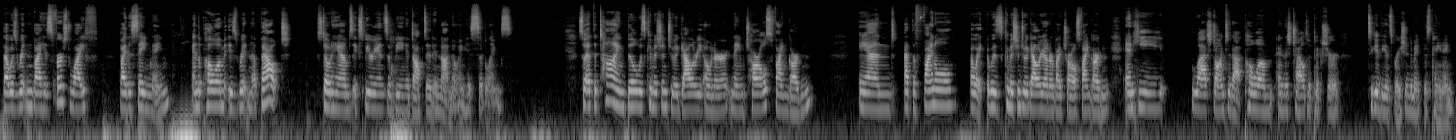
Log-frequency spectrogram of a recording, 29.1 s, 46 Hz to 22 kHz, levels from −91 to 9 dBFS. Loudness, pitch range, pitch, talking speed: -30 LUFS, 170-200 Hz, 185 Hz, 155 wpm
